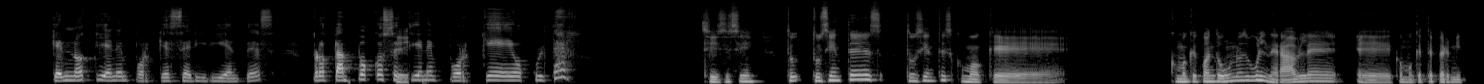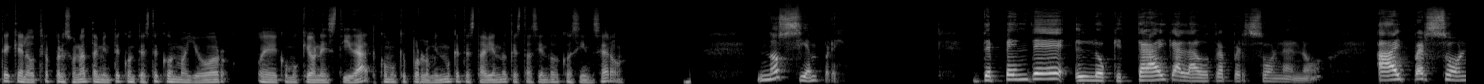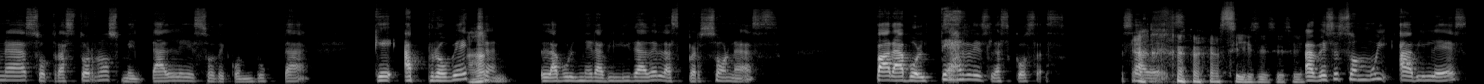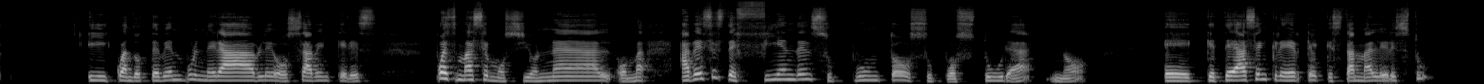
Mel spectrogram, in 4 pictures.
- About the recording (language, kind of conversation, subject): Spanish, podcast, ¿Qué papel juega la vulnerabilidad al comunicarnos con claridad?
- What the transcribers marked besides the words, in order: chuckle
